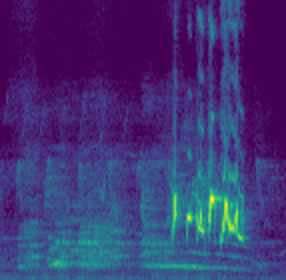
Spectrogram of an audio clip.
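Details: Red-whiskered bulbul, Huế type, with its high, double twisted voice: a quiet low chattering, then a tight cluster of rapid, ringing whistles rising and falling, ending abruptly.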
